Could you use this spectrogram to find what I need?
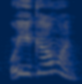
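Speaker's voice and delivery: high-pitched nosy woman's voice; woman asking. Retold or imitated. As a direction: squeak it out like a curious wife. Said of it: "a woman will say".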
